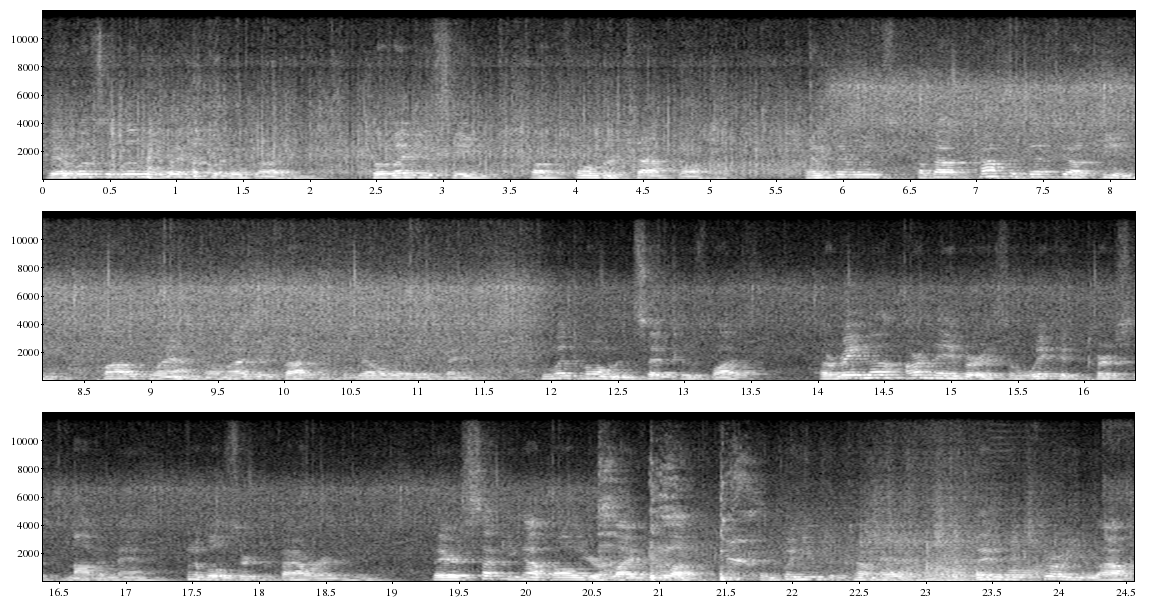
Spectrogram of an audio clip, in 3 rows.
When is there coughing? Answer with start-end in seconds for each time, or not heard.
0.6-1.4, 20.5-21.9.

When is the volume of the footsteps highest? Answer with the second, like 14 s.
23 s.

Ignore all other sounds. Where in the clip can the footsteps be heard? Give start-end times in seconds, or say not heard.
22.1-24.5.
